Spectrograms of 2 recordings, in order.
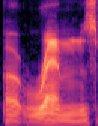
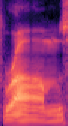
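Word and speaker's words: Reims: actually stopped in us people always call it Rems but I think it's ROMs is what they what it's actually how you pronounce it and um I remember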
